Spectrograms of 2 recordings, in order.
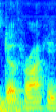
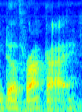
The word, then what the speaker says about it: Dothraki: He pronounces Dothraki, Dothraki.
